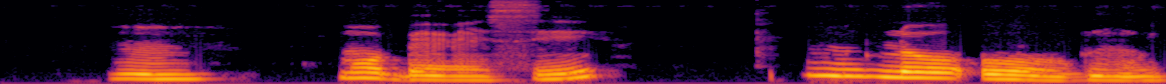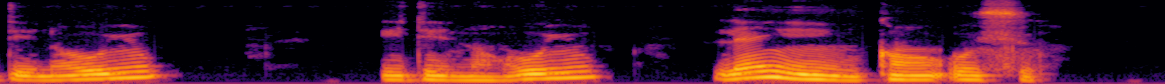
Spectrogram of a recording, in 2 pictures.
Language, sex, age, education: Yoruba, male, 46-60, tertiary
